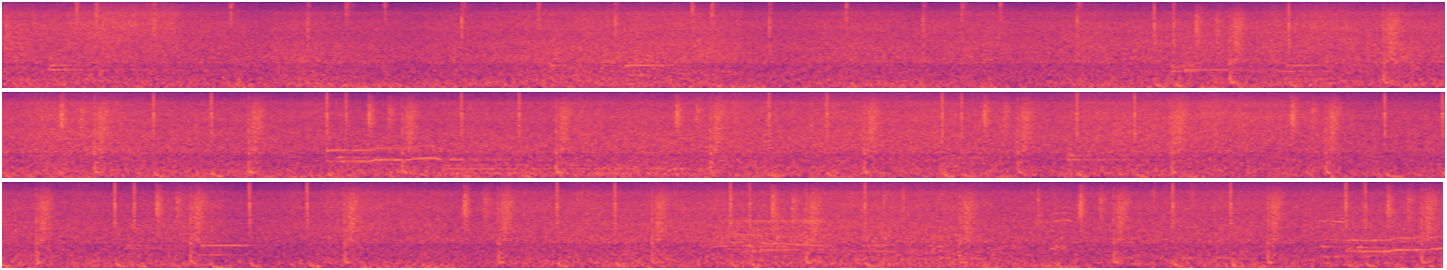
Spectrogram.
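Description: Wind rushing over the microphone and heavy surf breaking on a rocky shore, a steady loud rush throughout, with faint background music underneath.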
